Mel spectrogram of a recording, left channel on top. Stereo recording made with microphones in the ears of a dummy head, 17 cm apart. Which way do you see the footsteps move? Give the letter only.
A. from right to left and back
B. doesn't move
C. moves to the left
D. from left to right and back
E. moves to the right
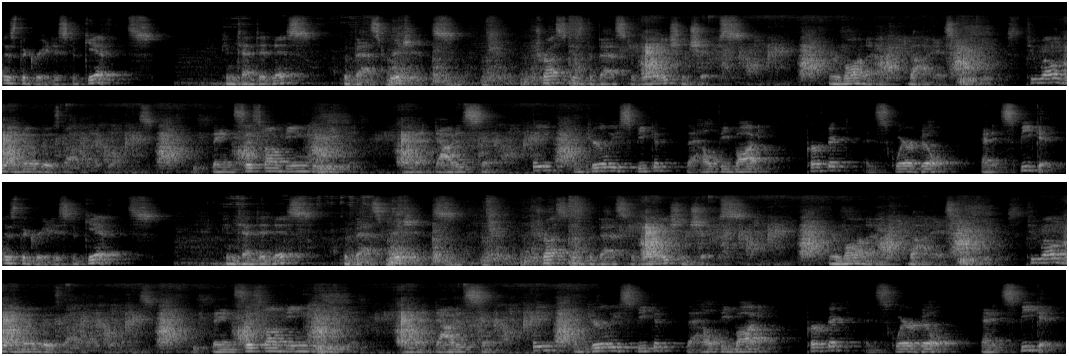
A.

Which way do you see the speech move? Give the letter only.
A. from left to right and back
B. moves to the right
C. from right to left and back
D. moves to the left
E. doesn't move
E.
